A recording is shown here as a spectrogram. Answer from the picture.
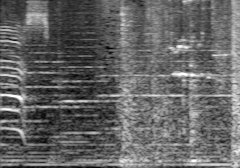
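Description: Background music with a steady low note, under the tail of a long shouted 'up'. About a second in, a noisy rushing burst comes in and builds: the sound effect of the puppet being fired out of the launch tube.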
